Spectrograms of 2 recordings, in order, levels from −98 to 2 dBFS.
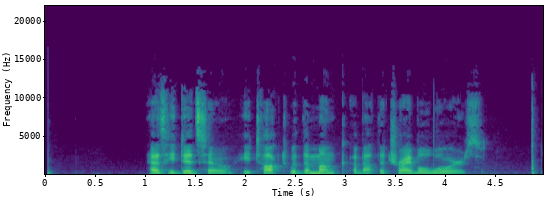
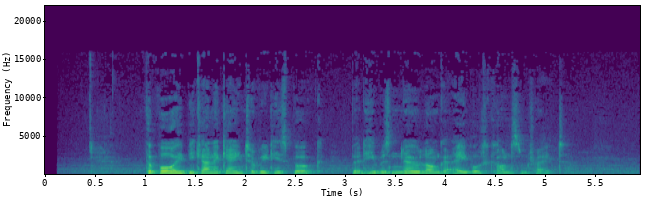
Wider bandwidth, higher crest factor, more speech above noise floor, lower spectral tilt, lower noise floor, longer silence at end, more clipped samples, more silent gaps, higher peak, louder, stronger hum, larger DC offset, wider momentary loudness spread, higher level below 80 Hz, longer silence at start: second, 13 kHz vs 15.5 kHz; about the same, 22 dB vs 20 dB; first, 48 dB vs 27 dB; second, -4 dB/octave vs -7 dB/octave; first, -77 dBFS vs -54 dBFS; second, 0.1 s vs 0.65 s; neither; neither; about the same, -8 dBFS vs -8 dBFS; about the same, -28 LUFS vs -28 LUFS; neither; neither; second, 10 LU vs 18 LU; about the same, -72 dBFS vs -74 dBFS; second, 0.05 s vs 0.45 s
